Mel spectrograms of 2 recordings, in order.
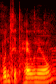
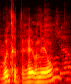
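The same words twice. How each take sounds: First: The name is said with a French accent. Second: The name is said with a Vietnamese accent.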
